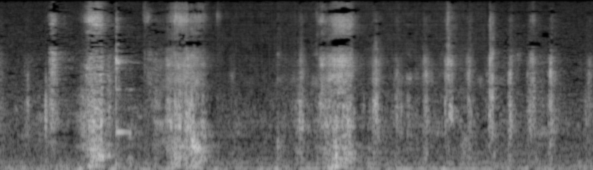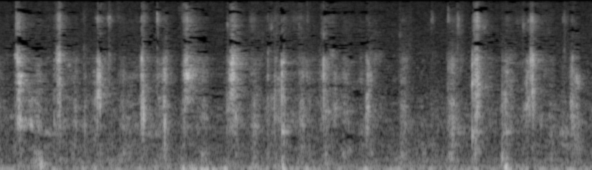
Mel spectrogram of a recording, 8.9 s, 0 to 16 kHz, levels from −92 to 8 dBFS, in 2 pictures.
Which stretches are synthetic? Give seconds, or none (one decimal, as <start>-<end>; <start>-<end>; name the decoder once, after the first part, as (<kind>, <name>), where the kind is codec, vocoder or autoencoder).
1.2-3.7 (vocoder, BigVGAN v2)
